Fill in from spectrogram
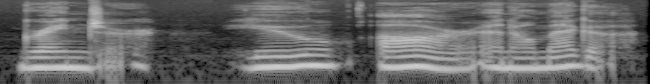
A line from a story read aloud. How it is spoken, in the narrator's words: said slowly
